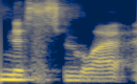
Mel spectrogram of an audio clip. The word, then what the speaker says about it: Nissenblatt: I am at Ari this and that, A-R-I this and that, because my last name is Nissenblatt and it rhymes.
